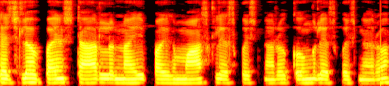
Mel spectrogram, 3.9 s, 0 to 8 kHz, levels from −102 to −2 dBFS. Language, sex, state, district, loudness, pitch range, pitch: Telugu, male, Andhra Pradesh, Anantapur, -18 LUFS, 125-135 Hz, 130 Hz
